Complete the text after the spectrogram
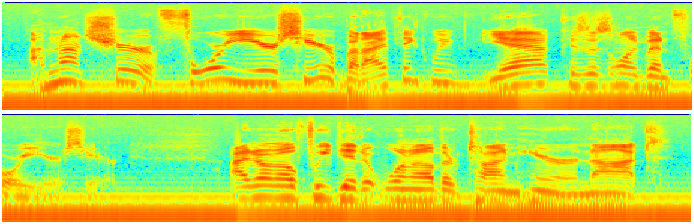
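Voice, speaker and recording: Fairly quick, monotone speech with flat intonation, audible room echo and music in the background. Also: man, very deep, low pitch for a man. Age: 60s. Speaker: radio station general manager and producer. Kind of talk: casual chat. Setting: on location at a pizza restaurant.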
